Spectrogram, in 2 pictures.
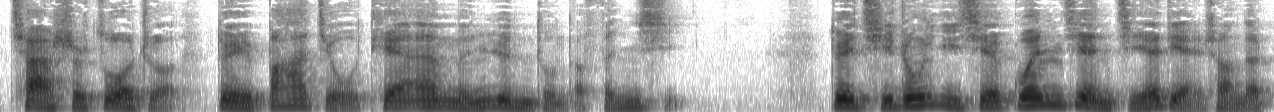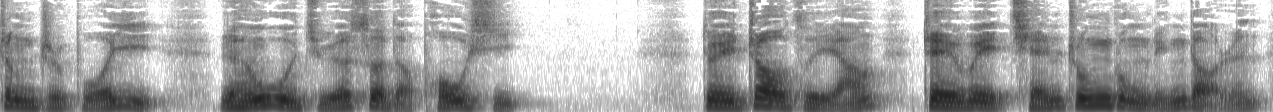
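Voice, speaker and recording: Husky, mellow-voiced man reading formally. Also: a little high, expressive, measured pace. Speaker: book reviewer. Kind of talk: scripted narration.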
